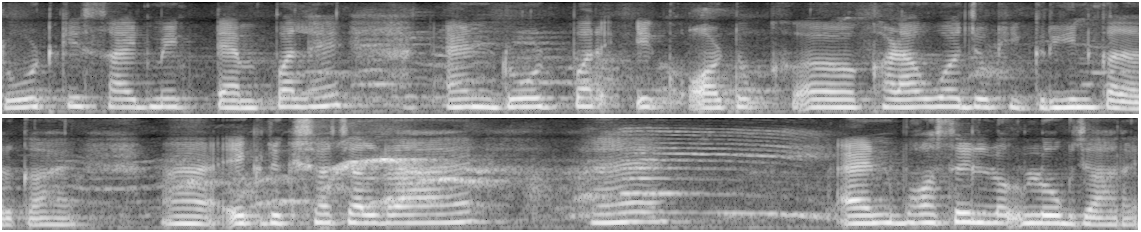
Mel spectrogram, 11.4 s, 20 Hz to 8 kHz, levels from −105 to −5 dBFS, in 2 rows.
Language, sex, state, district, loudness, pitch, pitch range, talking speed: Kumaoni, female, Uttarakhand, Uttarkashi, -17 LUFS, 220 Hz, 205-230 Hz, 175 wpm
